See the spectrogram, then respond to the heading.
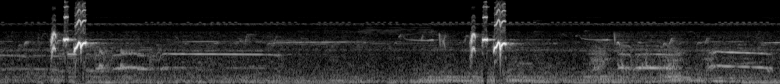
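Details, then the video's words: Two brief, loud, bubbly calls from a male sooty-headed bulbul, about four seconds apart, with long, thin whistles and softer chatter from other birds filling the gaps. "Suara Burung Kutilang Jantan MeManggil"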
